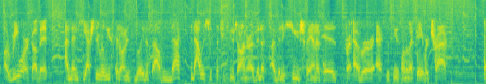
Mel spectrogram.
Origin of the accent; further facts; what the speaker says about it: New York, United States; moved away as an adult; now in Miami, United States; Originally, I'm from New York, and I live in Miami. I've been down here around 10 years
